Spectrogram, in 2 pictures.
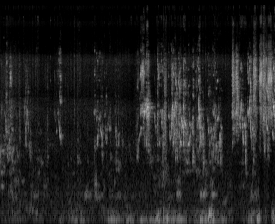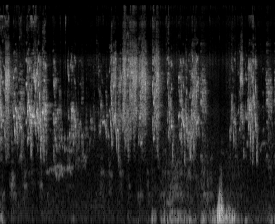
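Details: Quiet opening gives way to loud bursts of budgerigar chatter from a breeding pair, harsh squawky warbles in long runs, with a low thump near the end.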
